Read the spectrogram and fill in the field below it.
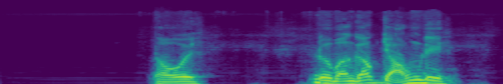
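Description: A young man speaks with emotion close by.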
